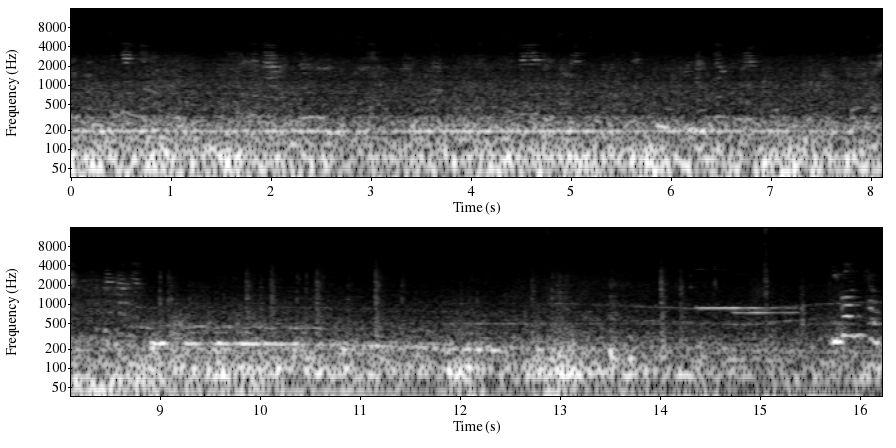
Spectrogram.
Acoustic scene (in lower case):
bus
